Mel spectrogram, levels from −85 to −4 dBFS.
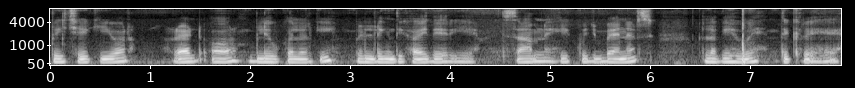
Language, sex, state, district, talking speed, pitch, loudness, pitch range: Hindi, male, Himachal Pradesh, Shimla, 160 wpm, 120 Hz, -21 LUFS, 115-130 Hz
